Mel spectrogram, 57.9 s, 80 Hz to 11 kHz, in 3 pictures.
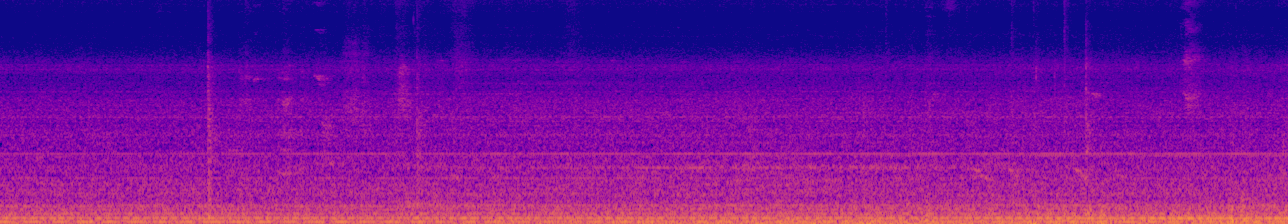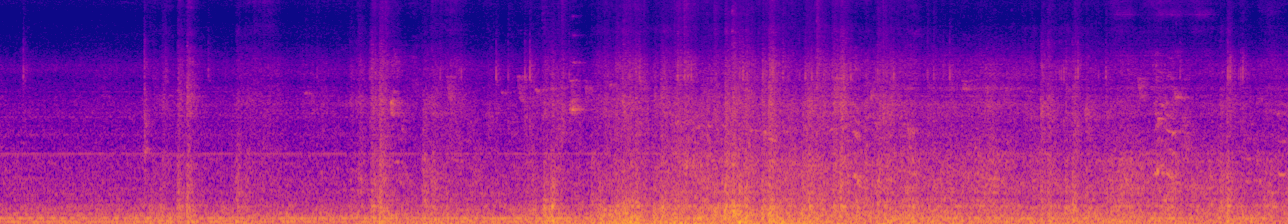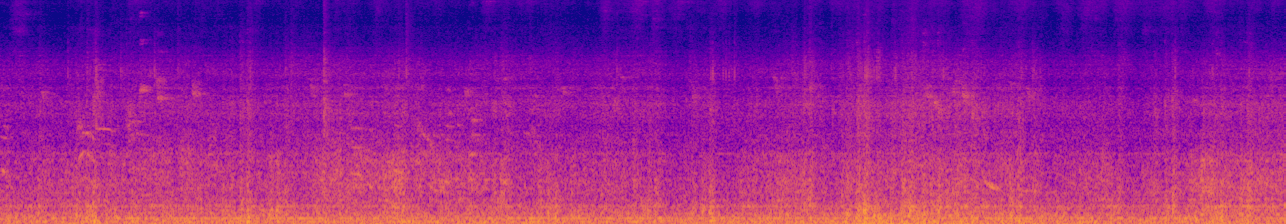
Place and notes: Yangmei, Taoyuan County - Local Express
from Fugang Station to Yangmei Station, Sony PCM D50+ Soundman OKM II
